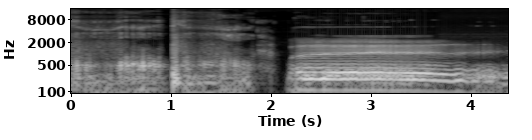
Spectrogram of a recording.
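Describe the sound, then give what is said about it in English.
A Big Daddy, the huge diver-suit creature with drills for hands from the video game BioShock, groans in a soundbite from the game: a rough, deep growling rumble, a brief break, then a loud sustained droning moan with a steady, whale-like tonal quality. No one speaks. “Actually, that was a soundbite from the game.”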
